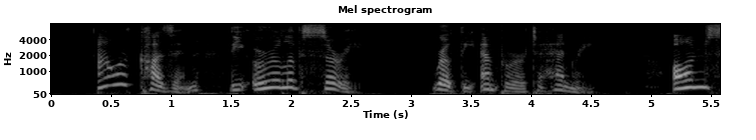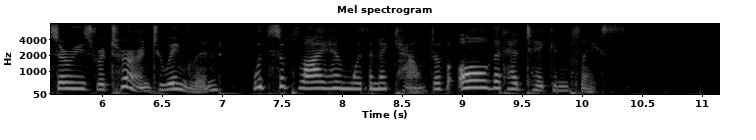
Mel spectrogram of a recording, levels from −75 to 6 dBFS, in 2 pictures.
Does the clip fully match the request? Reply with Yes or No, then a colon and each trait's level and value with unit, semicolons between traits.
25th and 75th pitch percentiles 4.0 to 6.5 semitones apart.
Yes: wide, 5.5 semitones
